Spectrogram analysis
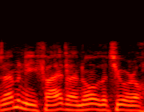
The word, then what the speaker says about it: Nephi: way you want well some like nephi if i would be neppy you notice i don't spell it with an f because it's not enough it's two separate letters means my lord is nephe it means my lord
